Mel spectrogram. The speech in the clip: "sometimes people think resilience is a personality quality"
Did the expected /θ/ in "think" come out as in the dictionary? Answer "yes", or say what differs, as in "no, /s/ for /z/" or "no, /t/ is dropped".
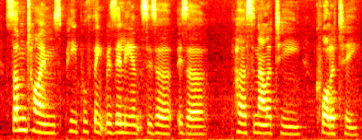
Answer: yes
